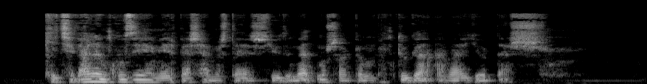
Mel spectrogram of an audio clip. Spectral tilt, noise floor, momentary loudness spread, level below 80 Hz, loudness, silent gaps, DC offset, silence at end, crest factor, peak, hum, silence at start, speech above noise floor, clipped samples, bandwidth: -3 dB/octave; -63 dBFS; 12 LU; -58 dBFS; -25 LUFS; none; under 0.1%; 0.95 s; 22 dB; -4 dBFS; none; 0.45 s; 37 dB; under 0.1%; 12 kHz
